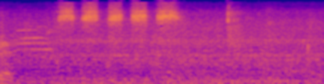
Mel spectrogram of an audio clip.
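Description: Steady low rumble of street traffic, with a quick run of about six faint high ticks about half a second in.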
